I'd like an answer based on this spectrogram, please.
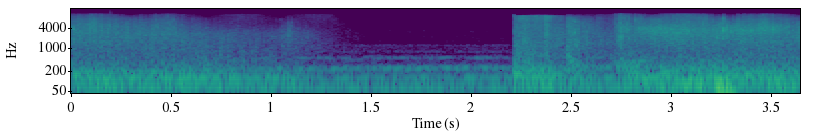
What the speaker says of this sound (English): The machine guns aren't super amazing at doing this job, but explosive rounds work wonderfully.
